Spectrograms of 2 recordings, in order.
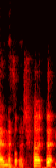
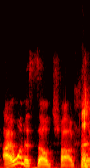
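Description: First: Said in the usual way. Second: Higher-pitched mock eager quote; Faith. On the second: Host imitating Faith wanting to join in, mock pleading. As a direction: lightly play a left-out girl, voice lifted. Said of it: "Faith's like".

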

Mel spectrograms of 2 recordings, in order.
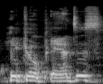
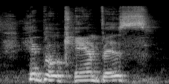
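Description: First: Laughing through "hippocampus" after tripping on it; stumbling over the word. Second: "hippocampus" said very slowly, each syllable placed, rising at the end; careful correction. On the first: Real, not acted. Reading a viewer's name aloud, trips and laughs. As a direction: blurts "hippocampus" with a laugh, still unsure of it. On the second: Shown as a demonstration. Correcting his misreading of a viewer's name, slow and careful. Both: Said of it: "Thanks for putting up with my misreadings".

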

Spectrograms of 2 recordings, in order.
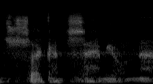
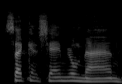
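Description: First: Very low rumbling voice; deep voice. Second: Said in the usual way. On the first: Shown as a demonstration. Preacher showing off a deep voice. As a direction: drop way down low and slow. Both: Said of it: "I have several voices".

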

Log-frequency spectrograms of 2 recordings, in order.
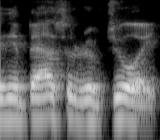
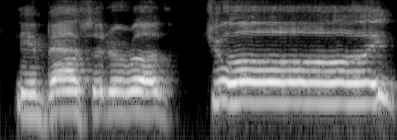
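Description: First: Said in the usual way. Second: "the ambassador of joy" high, loud and slow, "joy" rising; emphatic joy. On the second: Shown as a demonstration. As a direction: proclaim "joy" slowly and loudly, rising at the end. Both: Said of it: "Notice I didn't say the ambassador of joy".

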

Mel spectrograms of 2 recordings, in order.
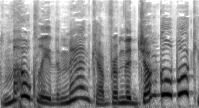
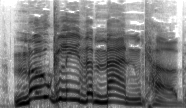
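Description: First: High-pitched, disbelieving echo; baffled friends double-checking; incredulous question. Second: Big high-pitched, drawn-out name reveal; slow, proud proclamation in a raised voice; triumphant announcement. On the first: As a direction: query an absurd pick in a raised voice. Friends question the odd pick. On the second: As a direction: announce the star pick grandly, stretching it out. Froggy's grand pick reveal. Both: Acted.

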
